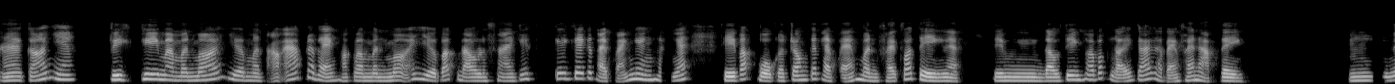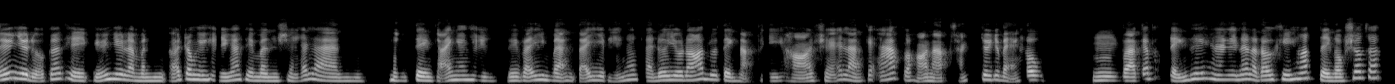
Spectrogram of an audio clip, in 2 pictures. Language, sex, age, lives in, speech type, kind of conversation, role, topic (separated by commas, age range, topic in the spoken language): Vietnamese, female, 30-34, Vietnam, conversation, podcast, guest, Bạn nghĩ sao về xu hướng thanh toán không dùng tiền mặt hiện nay?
